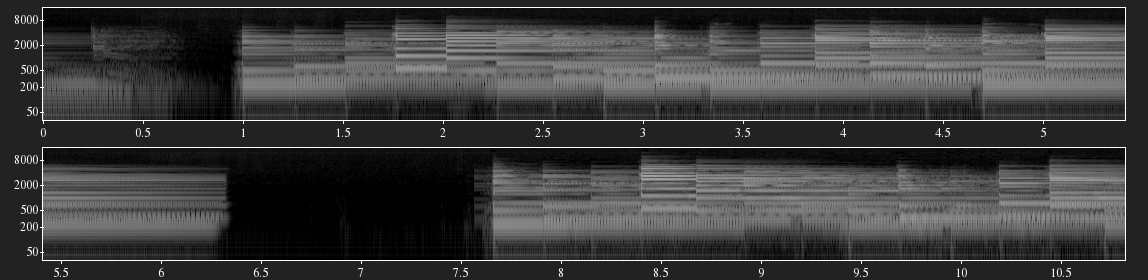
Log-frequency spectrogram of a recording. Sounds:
Music

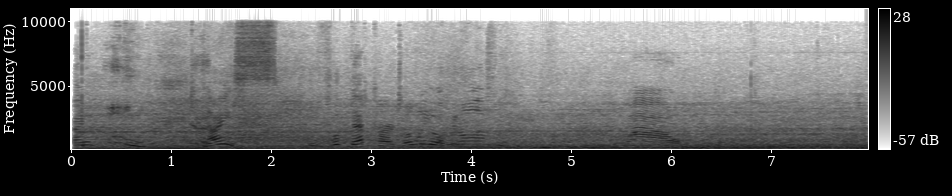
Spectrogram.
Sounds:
Vehicle, Car passing by, Car, Speech

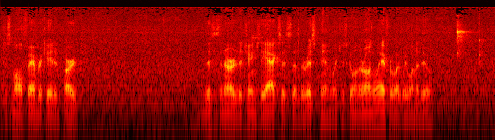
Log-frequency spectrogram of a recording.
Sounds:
Speech

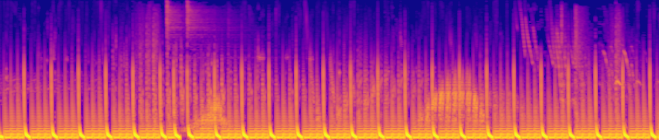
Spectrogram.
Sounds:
Music

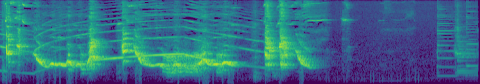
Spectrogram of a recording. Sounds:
Whimper (dog), Police car (siren), Domestic animals, Music, Animal, Bow-wow, Dog, Siren, Yip

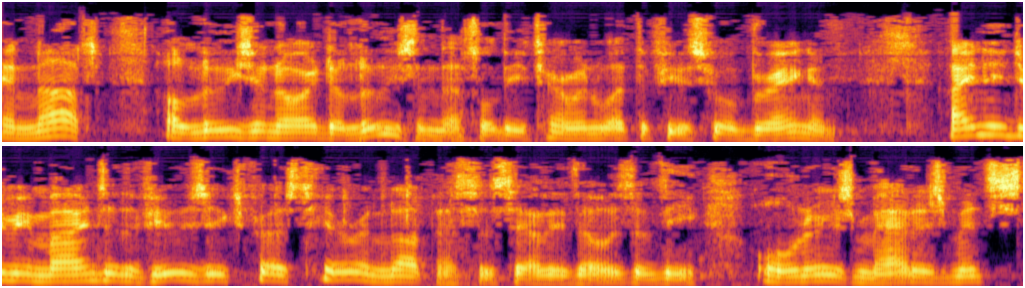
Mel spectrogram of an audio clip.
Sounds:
Speech, Radio

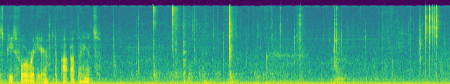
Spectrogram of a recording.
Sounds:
Speech, inside a small room

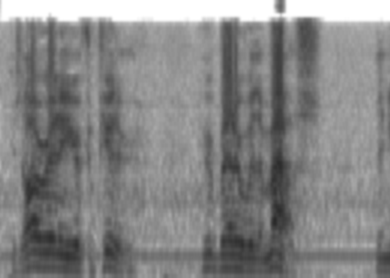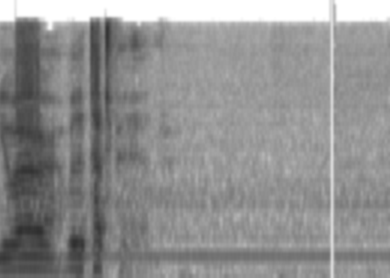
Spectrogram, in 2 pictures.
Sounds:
Speech

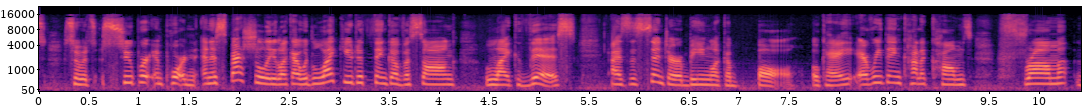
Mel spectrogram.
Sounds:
Speech

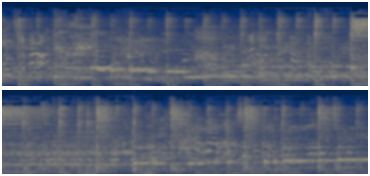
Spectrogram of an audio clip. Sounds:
Music, Speech

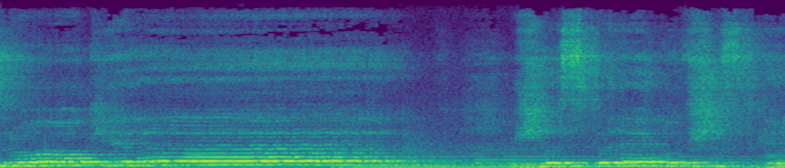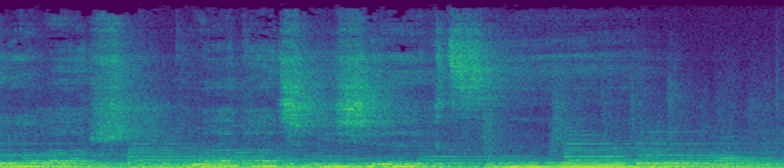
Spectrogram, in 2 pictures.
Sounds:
Female singing, Music

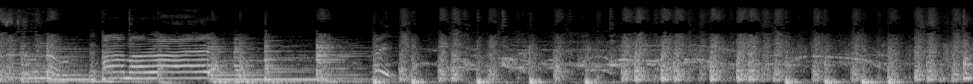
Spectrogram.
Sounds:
Singing, Music

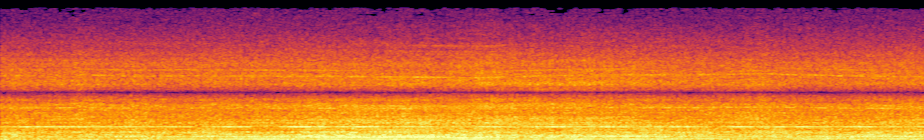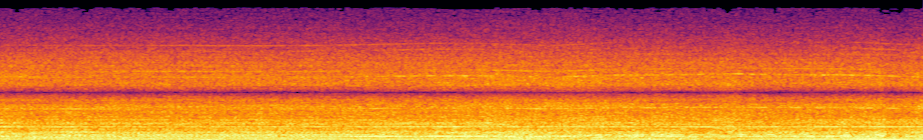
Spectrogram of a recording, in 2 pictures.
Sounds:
Vacuum cleaner

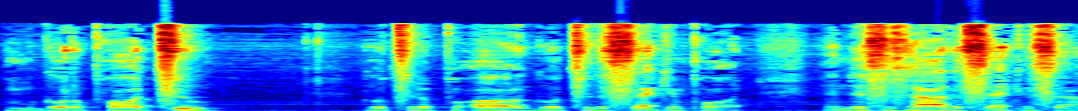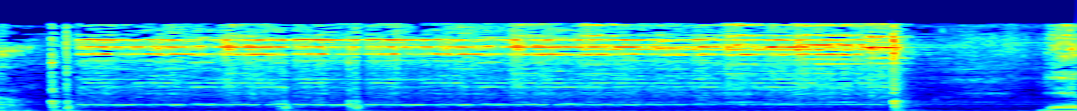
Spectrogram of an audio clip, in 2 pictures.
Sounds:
Music, inside a small room, Speech

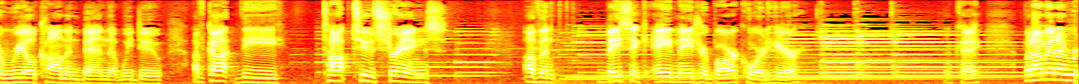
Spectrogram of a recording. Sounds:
Strum

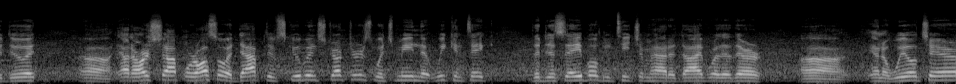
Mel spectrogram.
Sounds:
Speech

